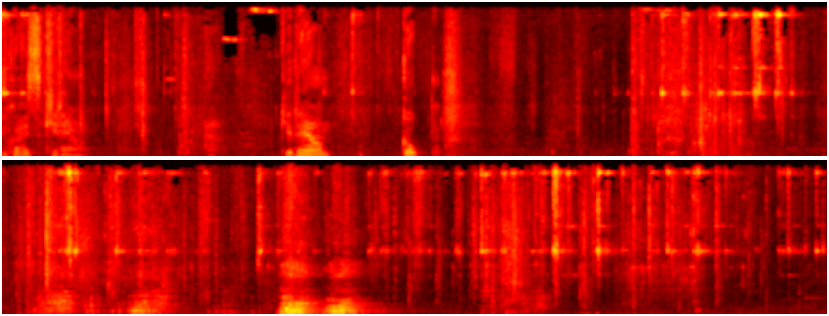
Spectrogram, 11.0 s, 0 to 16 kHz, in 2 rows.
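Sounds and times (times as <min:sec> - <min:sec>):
dog barking: 0:07.3 - 0:08.2.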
